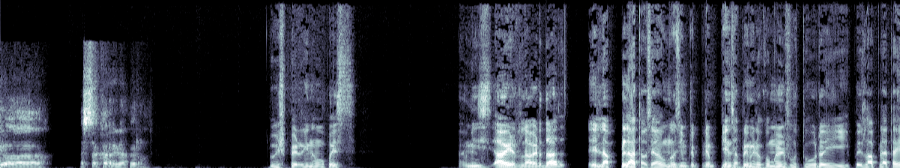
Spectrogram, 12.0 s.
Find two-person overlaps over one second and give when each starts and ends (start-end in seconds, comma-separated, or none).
none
